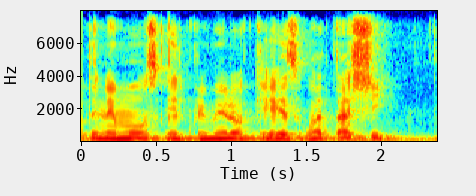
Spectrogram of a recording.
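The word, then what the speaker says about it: 私: Este kanji se lee con las 3 letras que tenemos acá abajo: watashi, watashi, ¿ok? Entonces cada vez que leamos este kanji vamos a leerlo como watashi.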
